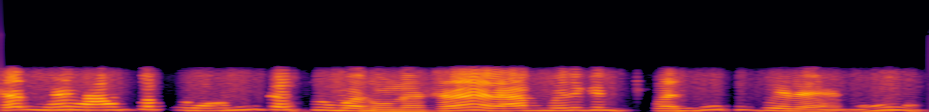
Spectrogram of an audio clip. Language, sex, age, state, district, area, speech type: Hindi, male, 18-30, Uttar Pradesh, Azamgarh, rural, conversation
